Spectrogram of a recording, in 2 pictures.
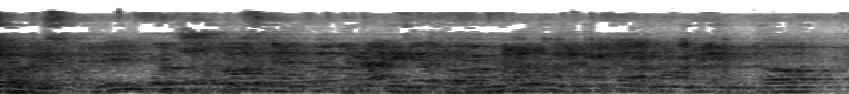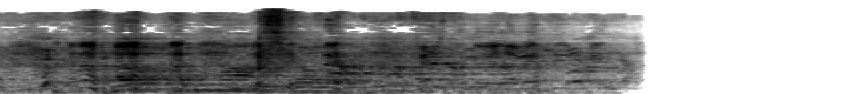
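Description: Several men talk and laugh loudly together close by.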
